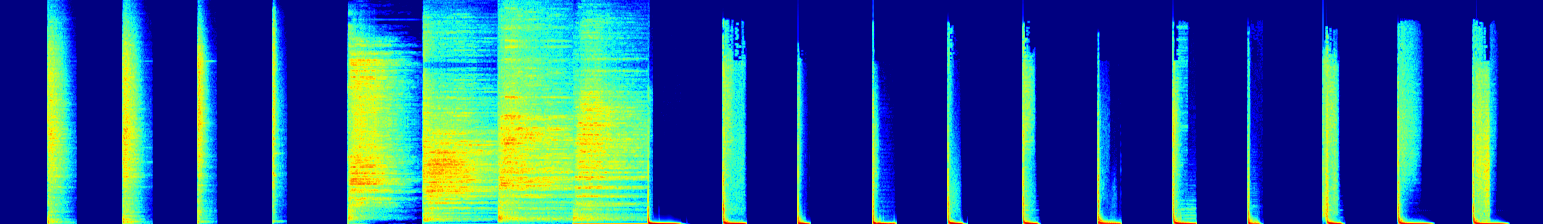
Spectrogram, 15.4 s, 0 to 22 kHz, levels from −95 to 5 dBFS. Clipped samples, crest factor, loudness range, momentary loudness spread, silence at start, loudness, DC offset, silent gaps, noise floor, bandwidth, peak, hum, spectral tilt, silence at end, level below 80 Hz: under 0.1%; 14 dB; 4 LU; 12 LU; 0.5 s; -14 LUFS; under 0.1%; 2.91-2.95 s, 8.43-8.48 s, 8.61-8.65 s; under -90 dBFS; over 20 kHz; 0 dBFS; none; -3.5 dB/octave; 0.35 s; -16 dBFS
